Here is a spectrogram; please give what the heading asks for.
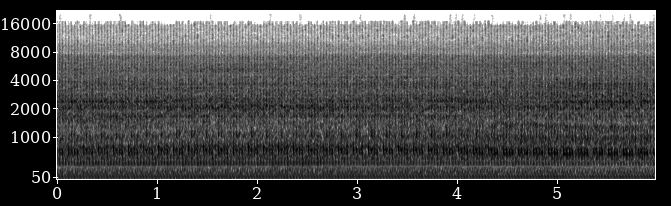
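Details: VW T5 2.5 TDI (BPC) diesel at idle: an even, steady tapping at about three beats a second over the idle; a clear engine noise whose source is unknown.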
